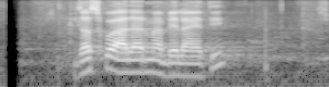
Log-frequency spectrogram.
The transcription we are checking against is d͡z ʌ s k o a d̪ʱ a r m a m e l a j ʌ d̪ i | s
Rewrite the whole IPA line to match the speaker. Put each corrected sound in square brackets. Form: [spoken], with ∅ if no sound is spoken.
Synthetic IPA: d͡z ʌ s k o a d̪ʱ a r m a [b] e l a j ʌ [t̪] i | s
